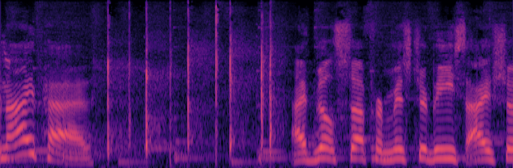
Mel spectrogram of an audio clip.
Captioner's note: clapping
